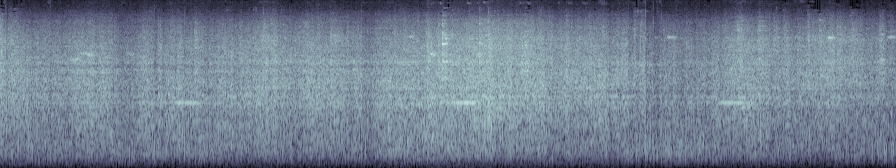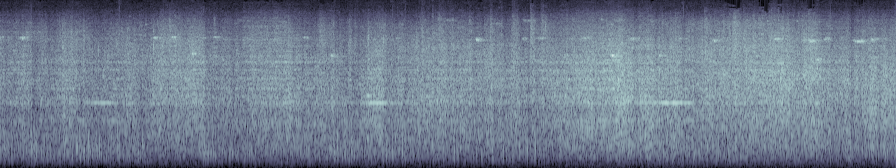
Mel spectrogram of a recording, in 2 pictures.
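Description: Covered hopper cars of a freight grain train rolling past, their wheels clicking over the rail joints in a steady clickety-clack. A short high-pitched wheel squeal recurs about every two to three seconds.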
